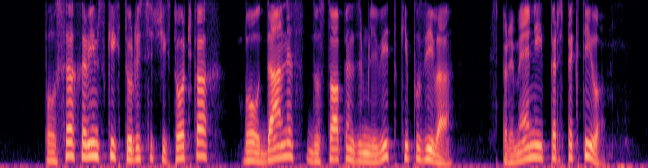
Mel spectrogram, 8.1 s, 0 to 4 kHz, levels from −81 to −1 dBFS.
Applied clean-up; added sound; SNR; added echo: none; none; none; none.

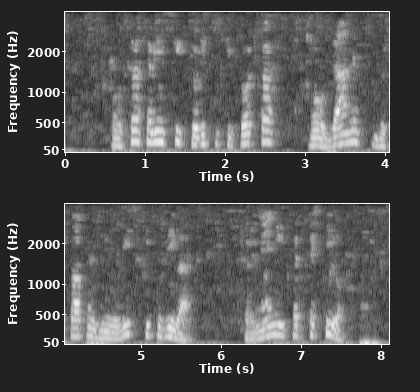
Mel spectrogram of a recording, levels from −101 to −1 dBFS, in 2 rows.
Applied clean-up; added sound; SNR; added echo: classical method WPE with log-MMSE.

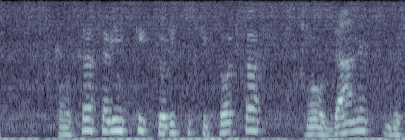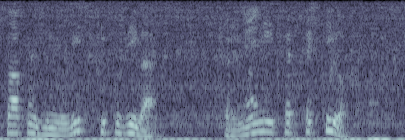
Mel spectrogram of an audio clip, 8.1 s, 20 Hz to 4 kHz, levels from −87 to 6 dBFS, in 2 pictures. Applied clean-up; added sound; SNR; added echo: none; Bathtub (filling or washing); 15 dB; reverberation time 0.2 s.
